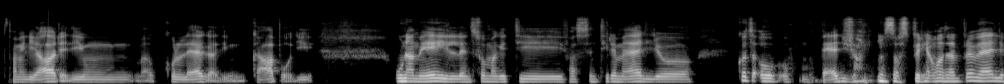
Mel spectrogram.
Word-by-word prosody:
familiare, 120 +3 +1
di 115 - -3
un, 115 -1 -8
uhm, - - -12
collega, 115 +2 -1
di - - -11
un 165 0 -12
capo, 105 - -3
di 115 +1 -10 0.8
una 145 -1 +6
mail, 135 -1 +4
insomma, 130 +1 -2
che 130 0 -2
ti 125 -2 -2
fa 125 +2 -9
sentire 130 +2 -5
meglio, 120 -2 0 0.4
cosa 185 -2 -1
o 145 - +3
o, 125 -3 -5
mhmm, 115 - -15
peggio, 140 +1 +1 0.2
non 155 - +5
so, 145 +1 +3
speriamo 145 +3 +1
sempre 145 +4 +1
meglio, 155 -1 +5
130 Hz, 160 wpm, -21 LUFS, 120-140 Hz, 0.8 s, una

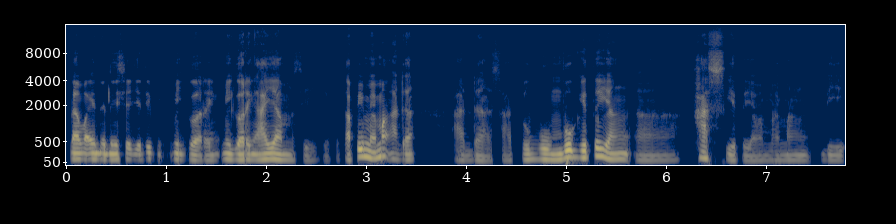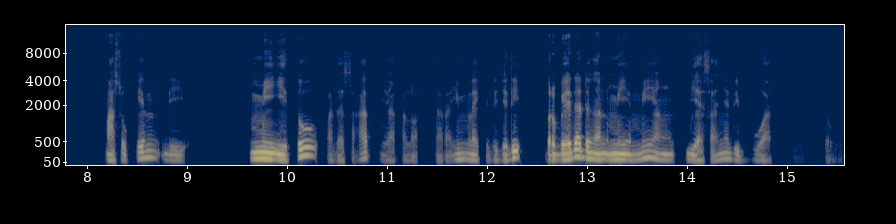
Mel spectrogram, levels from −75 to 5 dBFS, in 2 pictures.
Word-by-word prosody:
nama 110 -1 +5
Indonesia 105 -1 +1
jadi 100 +4 -4 0.2
mie 105 -3 -3
goreng 95 -2 -3
mie 105 - +1
goreng 100 0 +3
ayam 100 -2 +3
sih 85 -2 -18
gitu. 80 0 -28
Tapi 155 - +2
memang 120 -4 +3
ada 100 -2 -4 0.4
ada 90 -2 -11
1 95 +3 -9
bumbu 105 +6 +4
gitu 160 +5 +3
yang, 110 -6 +2
eee, 90 -1 -13 0.3
khas 125 -3 -1
gitu 90 -1 -8
ya 85 - -13
memang 90 +1 -13
dimasukin 95 +7 -6
di 95 -3 -9 0.7
mie 115 -4 +6
itu 170 - +2
pada 85 0 -12
saat 120 +7 -9
ya 85 -4 -16
kalau 90 0 -17 0.2
acara 85 0 -17
Imlek 105 -4 -5
gitu, 90 +1 -14
jadi 130 - +3 0.3
berbeda 105 +8 +5
dengan 110 -4 +3
mie-mie 105 +4 +1
yang 105 - -3 0.2
biasanya 95 +3 -5
dibuat, 95 -3 -11 0.2
gitu. 65 - -31
100 Hz, 160 wpm, -27 LUFS, 90-110 Hz, 0.7 s, mie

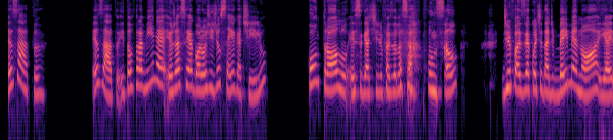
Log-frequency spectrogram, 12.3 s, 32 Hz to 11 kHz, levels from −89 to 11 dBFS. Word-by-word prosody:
Exato. 260 - -3 1.0
Exato. 205 - 0
Então 265 +6 -5
pra 300 0 +3
mim, 300 +7 -7
né, 335 -5 +1
eu 230 - 0
já 290 +3 +4
sei 310 0 0
agora. 255 -4 +1
Hoje 275 +2 -2
em - - -5
dia, 305 - -5
eu 330 - -6
sei 270 -4 0
o - - -12
gatilho, 220 - -7 0.8
controlo 280 -7 +1
esse 230 +3 -2
gatilho 230 +1 -1
fazendo 235 +2 -2
essa - - +2 0.3
função, 245 +2 0 0.9
de 265 +6 +2
fazer 255 -1 +4
a 260 - +2
quantidade 255 -4 +1
bem 240 +7 +2
menor. 260 -7 +2
E 205 0 -2
aí, 200 +1 +4
255 Hz, 150 wpm, -21 LUFS, 225-290 Hz, 1.0 s, já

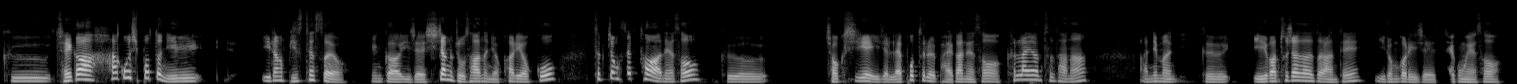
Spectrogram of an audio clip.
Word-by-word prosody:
그 150 -1 -2
제가 220 +7 +8
하고 275 +8 +1
싶었던 295 -1 +1 1.0
일이랑 185 +2 0
비슷했어요. 150 - 0 0.2
그러니까 135 -2 +1
이제 120 -1 -1
시장 210 - +5
조사하는 140 -2 0
역할이었고 135 - 0 0.3
특정 280 -3 -2
섹터 260 0 +3
안에서 170 - +2 0.2
그 125 -2 -4 0.6
적시에 140 +4 0
이제 120 -1 -2
레포트를 155 - 0
발간해서 125 0 -2
클라이언트사나 190 -8 -1 0.5
아니면 130 0 -4
이 - - -30
그 120 -2 -4 0.3
일반 135 +3 +2
투자자들한테 160 - 0
이런 125 -4 -6
거를 130 -2 -1
이제 110 0 -5
제공해서 120 -2 -4
140 Hz, 330 characters per minute, -25 LUFS, 125-180 Hz, 1.0 s, 제가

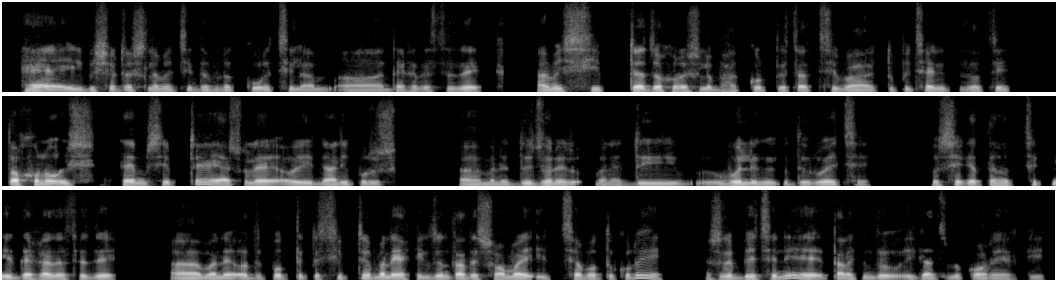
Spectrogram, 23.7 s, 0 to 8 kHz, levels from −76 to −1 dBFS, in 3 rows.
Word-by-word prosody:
হ্যাঁ, 160 -3 +5
এই 110 - +1
বিষয়টা 170 +5 -3
আসলে 185 - -5
আমি 165 - -2
চিন্তা-ভাবনা 140 +3 -5
করেছিলাম। 135 -10 -3 0.2
আ - - -4 0.3
দেখা 100 +2 -3
যাচ্ছে 110 +1 -9
যে 110 - +5 0.5
আমি 110 +3 +2 0.2
শিফটটা 140 0 0
যখন 125 +1 +3
আসলে 120 -1 -3
ভাগ 100 0 -8
করতে 105 +1 -4
চাচ্ছি 100 - -2
বা 100 - +3
একটু 90 - -13
পিছায় 100 +1 -1
নিতে 95 - -8
চাচ্ছি, 100 +8 -3 0.5
তখনও 155 +4 +7
ওই 140 - +3
সে - - -8 0.2
সেম 135 -1 +5
শিফটটায় 135 +9 -1
আসলে 105 0 0 0.2
ওই 100 - +4 0.2
নারী-পুরুষ 100 -1 -1 0.6
আ - - +2 0.2
মানে 100 0 -2
২ 105 -1 +2
জনের 105 -2 +3 0.5
২ 105 -1 +1 0.5
উভয় 110 +2 +5
লিঙ্গই 100 -1 0
কিন্তু 95 +2 -5
রয়েছে। 100 -3 +1 0.5
তো - - -4
সেক্ষেত্রে 145 +2 +1
হচ্ছে 140 - -9
কী, 135 - 0 0.2
দেখা 110 +1 +5
যাচ্ছে 110 0 -1
যে 110 - +6 0.5
আ - - +3 0.2
মানে 100 0 +4
ওদের 115 - -4
প্রত্যেকটা 125 +1 -2
শিফটে 140 +5 -4
মানে 125 -2 +6
একেকজন 120 +2 -1
তাদের 115 0 +3
সময় 115 0 +5
ইচ্ছামতো 115 +1 -2
করে 235 - 0 0.5
আসলে 120 +1 0
বেছে 110 -1 +1
নিয়ে - - +3 0.2
তারা 100 0 +3
কিন্তু 105 0 0 0.2
এই 100 - -4
কাজগুলো 100 +1 -1
করে 95 -1 0
আরকি। 95 +2 -15
110 Hz, 170 wpm, -25 LUFS, 100-135 Hz, 0.6 s, তখনও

